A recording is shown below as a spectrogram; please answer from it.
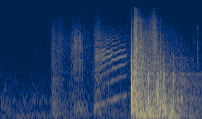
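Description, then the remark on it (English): A door swings shut: a brief creak of the hinges, then a loud, solid thunk as it closes, with a short rattling decay and no voices. “Wincing, Gordon closes the door.”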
